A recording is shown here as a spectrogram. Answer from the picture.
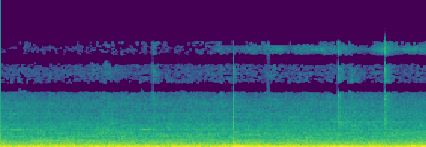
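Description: Steady low rumble of an electric commuter train running along the line, heard from inside the carriage, with a few faint clicks.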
